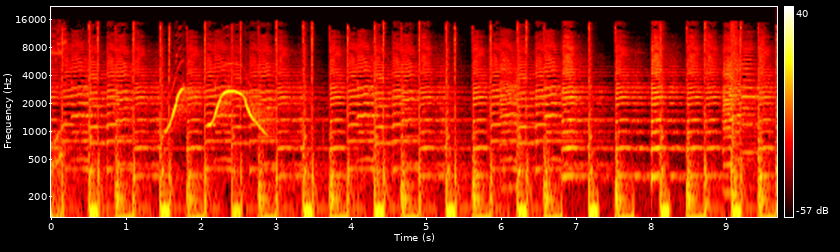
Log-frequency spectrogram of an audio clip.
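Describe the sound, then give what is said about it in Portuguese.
Two sliding whistle blasts at the Brasil Rodeio event rise and fall early on, ringing out over loud, pounding dance music with a steady heavy beat that continues throughout. “Estamos chegando oh, no apito!”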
